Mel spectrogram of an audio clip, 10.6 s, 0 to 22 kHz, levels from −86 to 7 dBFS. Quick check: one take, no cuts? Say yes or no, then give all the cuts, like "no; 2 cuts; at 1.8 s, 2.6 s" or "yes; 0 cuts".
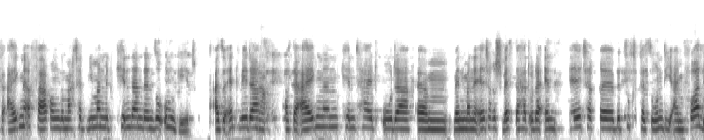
no; 1 cut; at 6.2 s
